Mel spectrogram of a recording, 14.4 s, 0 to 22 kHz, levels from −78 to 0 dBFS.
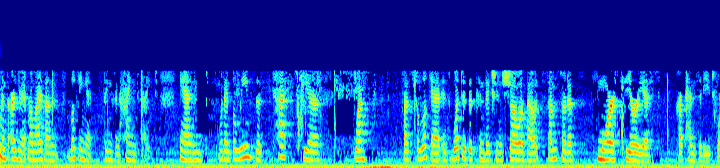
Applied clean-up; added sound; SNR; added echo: none; none; none; none.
